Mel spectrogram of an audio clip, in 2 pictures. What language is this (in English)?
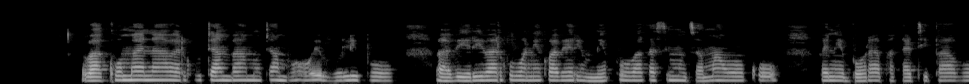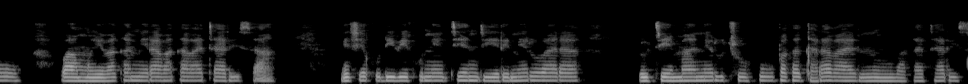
Shona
